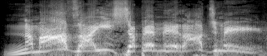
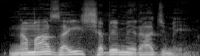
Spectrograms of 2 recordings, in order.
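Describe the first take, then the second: First: High, drawn-out shouted proclamation; full-force preaching. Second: Said in the usual way. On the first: Real, not acted. Preacher proclaims the night of Meraj to the congregation, full-force preaching. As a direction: cry it out slowly across the crowd.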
